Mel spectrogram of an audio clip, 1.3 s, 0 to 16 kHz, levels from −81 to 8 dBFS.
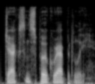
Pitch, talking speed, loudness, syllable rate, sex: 95 Hz, 140 wpm, -19 LUFS, 6.6 syllables/s, male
